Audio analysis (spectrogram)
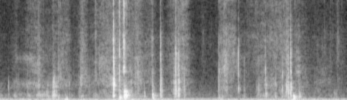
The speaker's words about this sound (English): Got pencils flying around here everywhere.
